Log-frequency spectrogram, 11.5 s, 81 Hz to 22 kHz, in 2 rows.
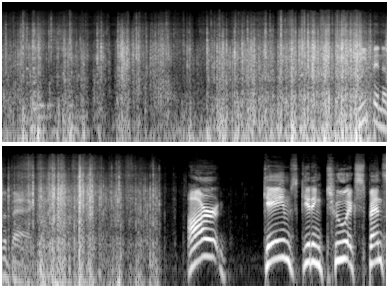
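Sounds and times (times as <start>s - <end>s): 
sheets of paper being crumpled: 0.0s - 8.6s
speech: 5.4s - 6.4s, 8.6s - 11.5s.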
